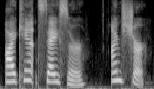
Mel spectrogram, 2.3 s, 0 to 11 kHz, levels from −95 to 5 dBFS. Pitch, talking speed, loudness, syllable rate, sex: 265 Hz, 155 wpm, -18 LUFS, 3.5 syllables/s, female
